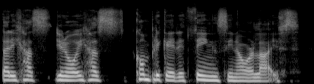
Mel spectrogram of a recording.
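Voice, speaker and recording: A woman's voice: medium pitch, fairly even intonation, normal speed, dark tone, dry recording, clean studio sound. A woman with a Mexican accent, a native Spanish speaker, talking candidly and casually as a podcast co-host and repeating phrases for emphasis.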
